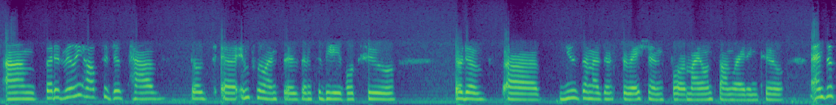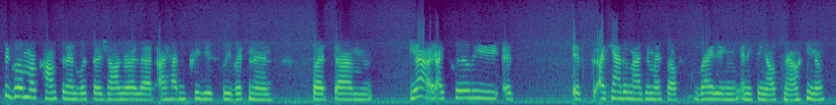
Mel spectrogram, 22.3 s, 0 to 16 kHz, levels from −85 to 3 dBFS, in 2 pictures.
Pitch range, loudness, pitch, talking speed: 205-230 Hz, -18 LUFS, 215 Hz, 165 wpm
